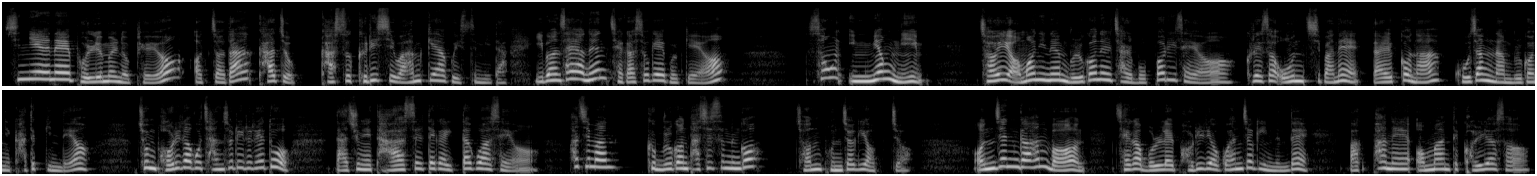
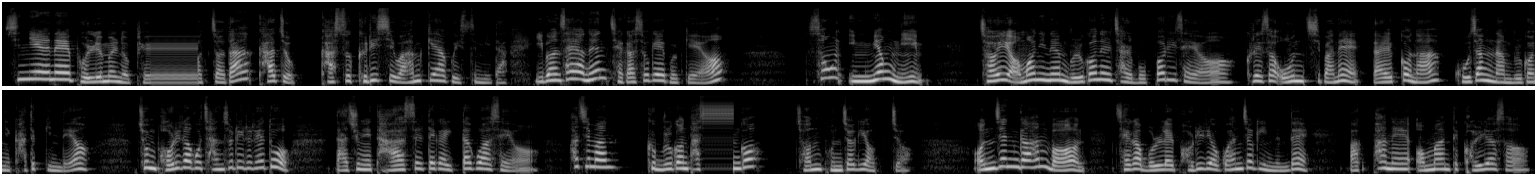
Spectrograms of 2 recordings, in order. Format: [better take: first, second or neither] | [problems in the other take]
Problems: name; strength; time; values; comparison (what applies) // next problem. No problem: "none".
first | audio freezing; at 1.5 s and at 22 s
